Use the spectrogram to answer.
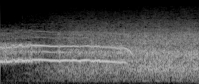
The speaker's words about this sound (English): Would you like some water? Ah! No, thanks, I always scream at the table. Ah! It's too hot.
